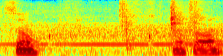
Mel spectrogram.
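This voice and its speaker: Male hobbyist, off-the-cuff and puzzled, muttering through a demonstration in a room with clear radio noise. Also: medium pitch, flat delivery, drawn-out words. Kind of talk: casual, unscripted demonstration commentary. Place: small indoor room at a workbench.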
